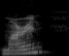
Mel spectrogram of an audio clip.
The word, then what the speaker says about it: Marin: It's Marin.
